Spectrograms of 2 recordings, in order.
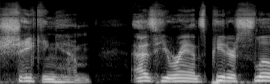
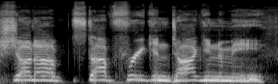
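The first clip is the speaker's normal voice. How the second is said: slow, lightly voiced angry villain; mock angry outburst; 4 semitones higher, slower than usual. Villain orders hostage to stop talking, mock angry. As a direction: act out a mildly furious order.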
